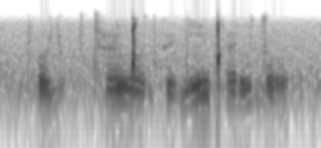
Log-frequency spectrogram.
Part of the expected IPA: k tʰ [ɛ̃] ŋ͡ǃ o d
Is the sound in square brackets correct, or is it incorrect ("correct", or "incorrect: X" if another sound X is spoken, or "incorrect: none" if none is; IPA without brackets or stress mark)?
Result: incorrect: ə̃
